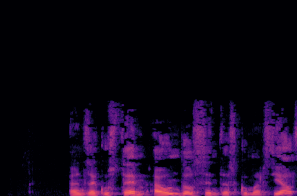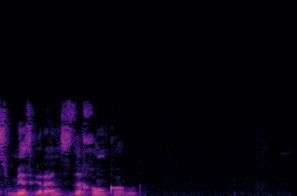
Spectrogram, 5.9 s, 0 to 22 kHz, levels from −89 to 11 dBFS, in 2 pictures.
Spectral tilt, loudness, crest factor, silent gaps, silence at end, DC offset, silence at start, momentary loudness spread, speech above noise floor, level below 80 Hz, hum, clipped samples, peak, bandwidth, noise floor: -5 dB/octave; -30 LUFS; 20 dB; none; 1.65 s; under 0.1%; 0.7 s; 14 LU; 46 dB; -82 dBFS; none; under 0.1%; -10 dBFS; 11 kHz; -75 dBFS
